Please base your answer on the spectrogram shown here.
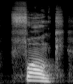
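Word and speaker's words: phonk: esse gênero lá, eles chamam de funk. Fonk, eh, se escreve ph.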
